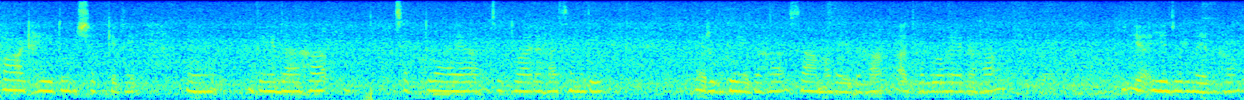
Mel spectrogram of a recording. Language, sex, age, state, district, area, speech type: Sanskrit, female, 18-30, Kerala, Thrissur, urban, spontaneous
